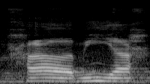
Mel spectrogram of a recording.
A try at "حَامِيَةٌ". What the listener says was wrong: وہ یہ ہا نہیں، یہ ہا الگ، یہ ہا الگ، حامیہ، یہ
